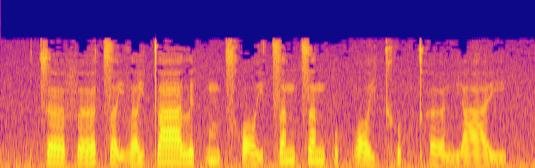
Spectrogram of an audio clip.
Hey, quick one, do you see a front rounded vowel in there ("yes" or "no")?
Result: yes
